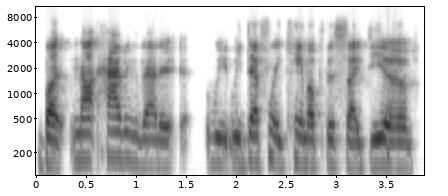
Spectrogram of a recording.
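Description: A man's voice: a little high, fairly even intonation, a little fast, pushed and bright, dry recording. A young adult man talking conversationally on a panel as a student actor. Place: small home room. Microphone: video call, earbuds. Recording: dull, lo-fi video call audio.

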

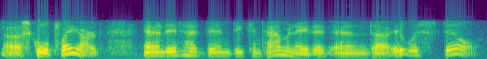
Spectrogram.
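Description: Older man, halting, on a phone-like line. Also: fairly high pitch, animated, husky. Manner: halting, explanatory, with repeated words. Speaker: guest nuclear engineering expert. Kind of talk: conversational radio interview. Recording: narrow, phone-like radio line.

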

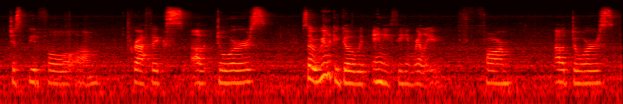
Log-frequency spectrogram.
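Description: A woman chatting casually through a haul at a table, rambling with lots of ums and restarts, recorded on the camera. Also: medium pitch. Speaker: haul vlogger. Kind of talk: casual show-and-tell haul. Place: indoors at a table, camera over the table. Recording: echoey room with background noise.

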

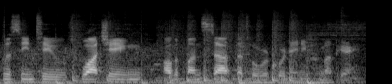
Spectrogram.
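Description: A man's voice: on the low side, fairly even intonation, fast talker. A man working in stadium production, informally explaining things in an interview. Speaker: stadium game-day production staffer. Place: stadium press box. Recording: music under speech.

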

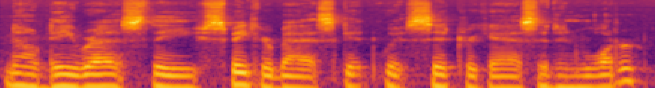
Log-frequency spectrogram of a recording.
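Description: A man's voice: mid-range voice, a little mellow, a little hiss or hum. A man giving a clipped, matter-of-fact how-to voice-over as he narrates repair work step by step. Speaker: radio restorer and repair channel host.

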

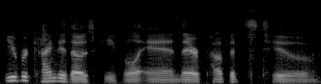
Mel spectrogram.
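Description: A man's voice: lowish voice, unhurried, no room sound, faint music behind. Rambling man streamer, dry close sound. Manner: rambling, hesitant, self-interrupting. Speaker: game streamer. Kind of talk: casual gameplay commentary, reading dialogue choices aloud.

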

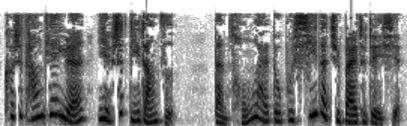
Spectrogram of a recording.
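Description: A woman reading a novel aloud as an audiobook narrator, in an expressive storytelling style. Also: a little high, normal speed, slightly rough. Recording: dull, muffled lo-fi audio.

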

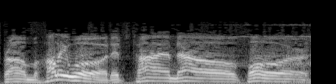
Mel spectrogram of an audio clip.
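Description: A man's voice: mid-range voice, expressive, slow pace. A man with an American accent announcing in a polished, emphatic 1950s radio style. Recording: dull old radio recording with music. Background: music.

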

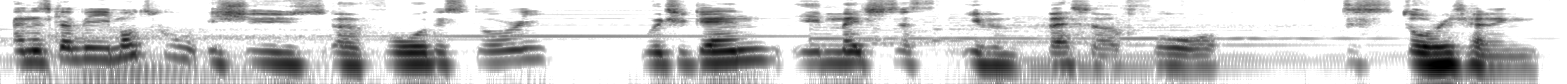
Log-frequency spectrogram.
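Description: A young man with a slightly high-pitched voice chats casually to camera. He rambles with enthusiasm, feeling his way through sentences, over some background music. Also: moderate pace. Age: young adult. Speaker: YouTuber. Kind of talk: casual vlog chat to camera. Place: small indoor room at home. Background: music playing.

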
